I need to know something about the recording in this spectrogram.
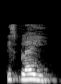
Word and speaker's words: display: Display, đây là động từ có 2 âm tiết, trọng âm rơi ở âm tiết số 2.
